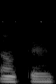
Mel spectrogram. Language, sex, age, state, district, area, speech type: Santali, male, 45-60, Odisha, Mayurbhanj, rural, spontaneous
